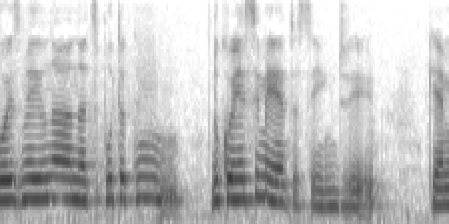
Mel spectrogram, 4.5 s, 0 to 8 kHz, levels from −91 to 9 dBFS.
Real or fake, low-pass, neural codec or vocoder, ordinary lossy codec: real; none; none; none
